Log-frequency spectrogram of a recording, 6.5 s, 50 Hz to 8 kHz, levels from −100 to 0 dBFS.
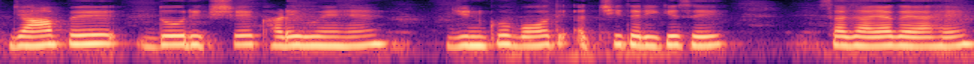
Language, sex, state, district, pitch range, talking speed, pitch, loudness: Hindi, female, Uttar Pradesh, Hamirpur, 220-240 Hz, 140 wpm, 225 Hz, -14 LUFS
